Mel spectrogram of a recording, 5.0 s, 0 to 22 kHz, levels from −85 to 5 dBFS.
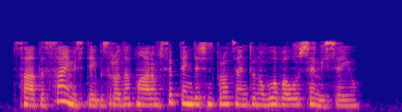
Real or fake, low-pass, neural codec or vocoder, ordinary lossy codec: real; 5.4 kHz; none; AAC, 24 kbps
